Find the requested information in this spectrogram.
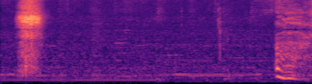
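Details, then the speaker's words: Person sneezing repeatedly after going outside, suspecting allergies to something outdoors: two sharp explosive sneezes, one near the start and one at the end, with a steady background tone. "Sorry I have to I didn't really Start until I went outside so I'm guessing there's just something something out there that I'm allergic To"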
